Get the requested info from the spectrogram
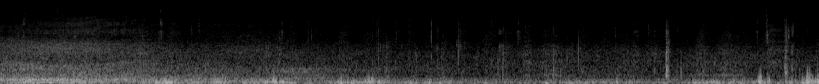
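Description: Wind buffeting a handheld microphone, a low rumble that eases somewhat after about three seconds, with scattered faint clicks.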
